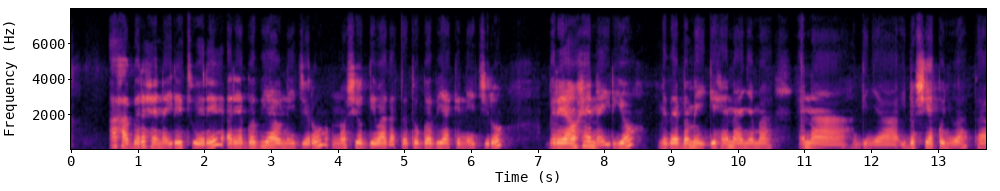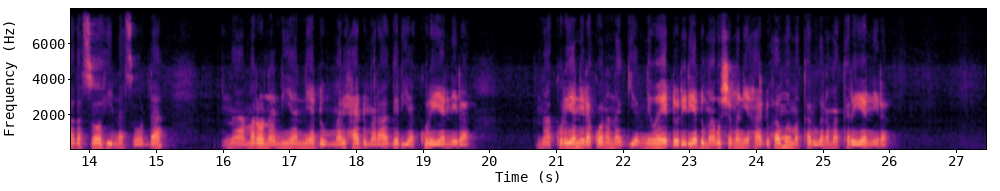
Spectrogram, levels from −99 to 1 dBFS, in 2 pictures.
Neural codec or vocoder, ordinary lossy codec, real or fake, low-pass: none; none; real; none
